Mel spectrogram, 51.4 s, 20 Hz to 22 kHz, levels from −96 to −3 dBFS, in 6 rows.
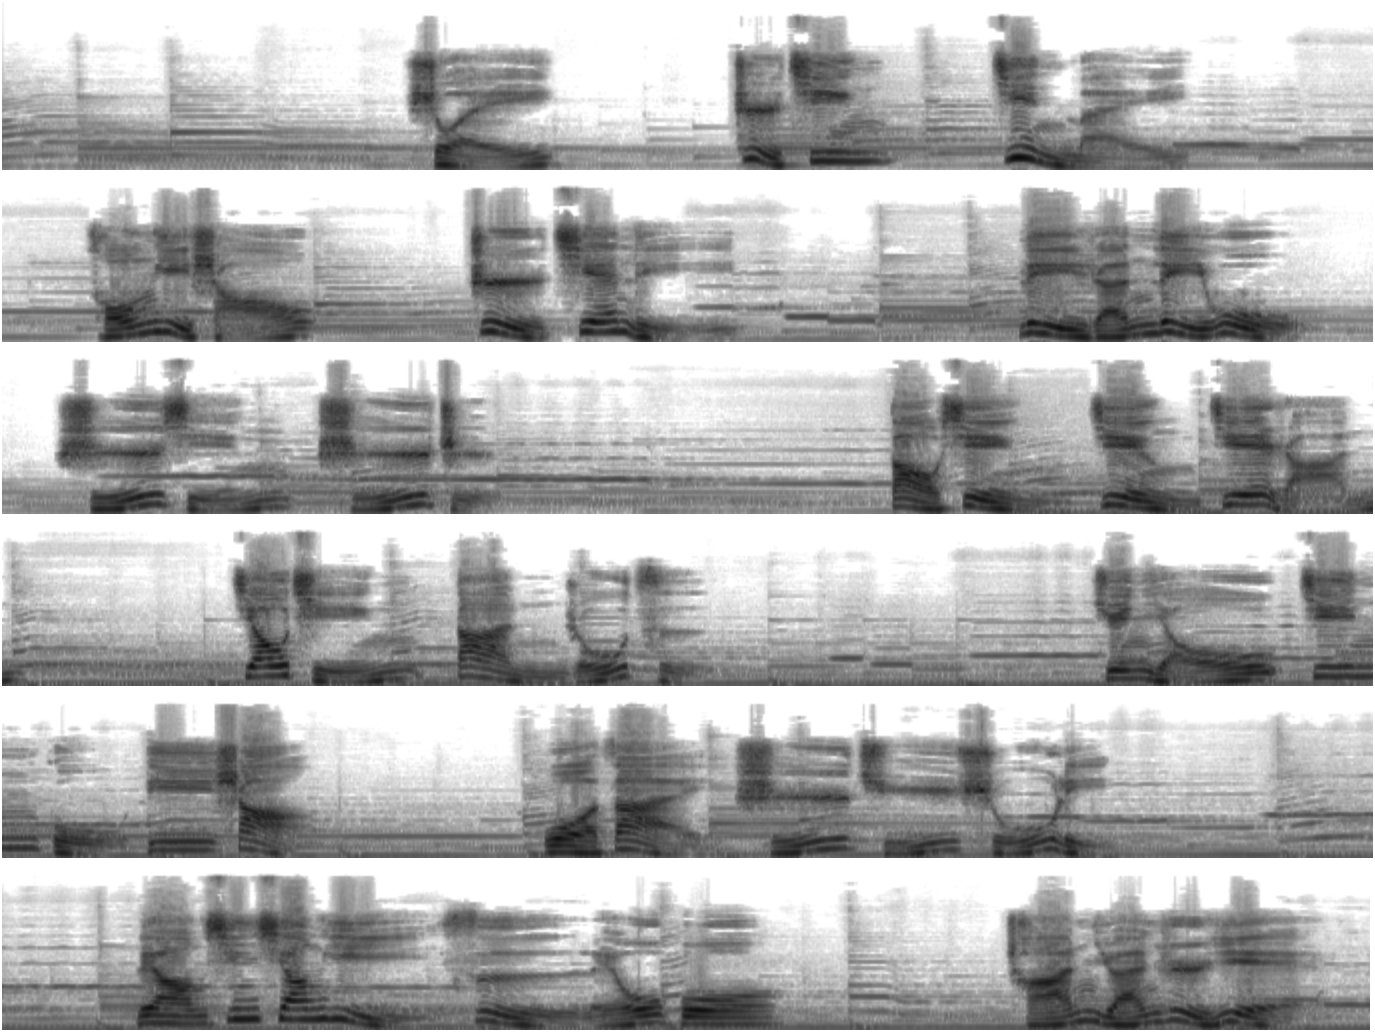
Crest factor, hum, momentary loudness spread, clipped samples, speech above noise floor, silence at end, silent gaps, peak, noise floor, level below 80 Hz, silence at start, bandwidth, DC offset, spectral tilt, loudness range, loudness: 16 dB; none; 24 LU; under 0.1%; 33 dB; 0 s; none; -4 dBFS; -51 dBFS; -42 dBFS; 0 s; 16 kHz; under 0.1%; -3.5 dB/octave; 7 LU; -17 LUFS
